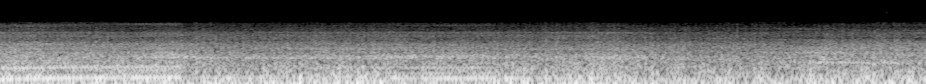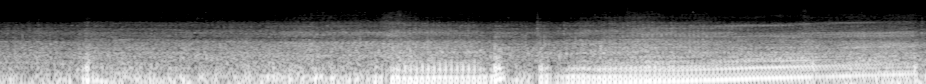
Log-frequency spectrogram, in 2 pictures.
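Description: A motorcycle engine hums and revs, rising and falling in pitch.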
